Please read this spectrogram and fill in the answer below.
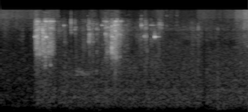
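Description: A few brief clinks and rattles of small hard objects knocking together: crystals, beads and stones shifting in a bag as a hand rummages through them.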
